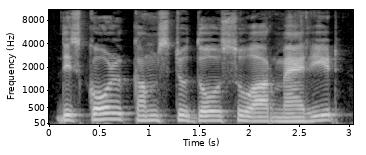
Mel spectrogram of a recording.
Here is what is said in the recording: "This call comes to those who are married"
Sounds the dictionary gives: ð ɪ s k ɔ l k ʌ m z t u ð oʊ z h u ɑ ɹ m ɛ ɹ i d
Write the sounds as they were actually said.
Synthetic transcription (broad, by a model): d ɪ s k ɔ l k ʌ m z t u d oʊ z h u ɑ ɹ m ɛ ɹ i d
